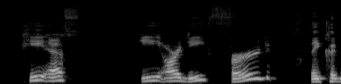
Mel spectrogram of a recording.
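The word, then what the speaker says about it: Pferd: They even tried to learn German from us, in spite of the great difficulty they found in pronouncing some of the words. The word ferd, P-F-E-R-D, ferd, they could not say at all.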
